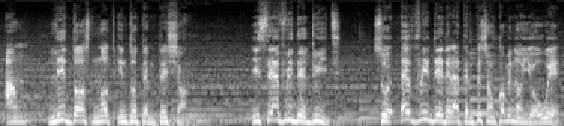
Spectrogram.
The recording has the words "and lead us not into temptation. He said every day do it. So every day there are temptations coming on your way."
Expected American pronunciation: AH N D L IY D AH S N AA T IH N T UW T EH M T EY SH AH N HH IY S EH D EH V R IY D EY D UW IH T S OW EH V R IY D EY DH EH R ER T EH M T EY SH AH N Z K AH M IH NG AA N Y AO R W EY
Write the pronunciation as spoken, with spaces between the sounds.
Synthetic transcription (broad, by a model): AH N L IY D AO S N AA T IH N T UW T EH M T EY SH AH N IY S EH EH V R IY D EY D UW IH T S OW EH V R IY D EY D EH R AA T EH M T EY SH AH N K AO M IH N AA N Y AO W EY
